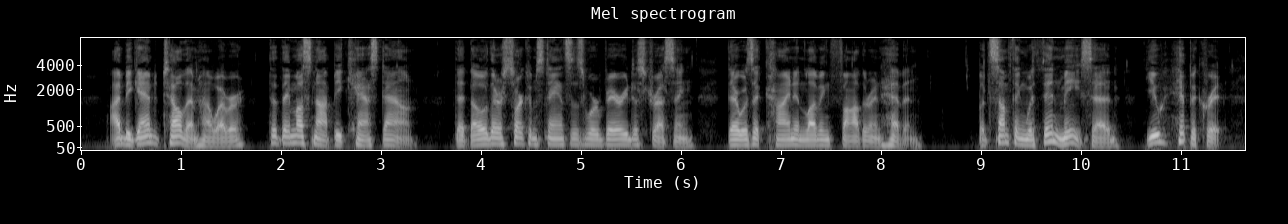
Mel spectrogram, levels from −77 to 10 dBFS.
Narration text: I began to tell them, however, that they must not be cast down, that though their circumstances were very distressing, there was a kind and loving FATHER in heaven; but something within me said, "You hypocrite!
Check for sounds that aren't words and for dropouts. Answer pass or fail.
pass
